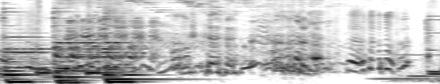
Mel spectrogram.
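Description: The end of a children's song, with a few last bass notes, then animated characters laughing and giggling for about two seconds.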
